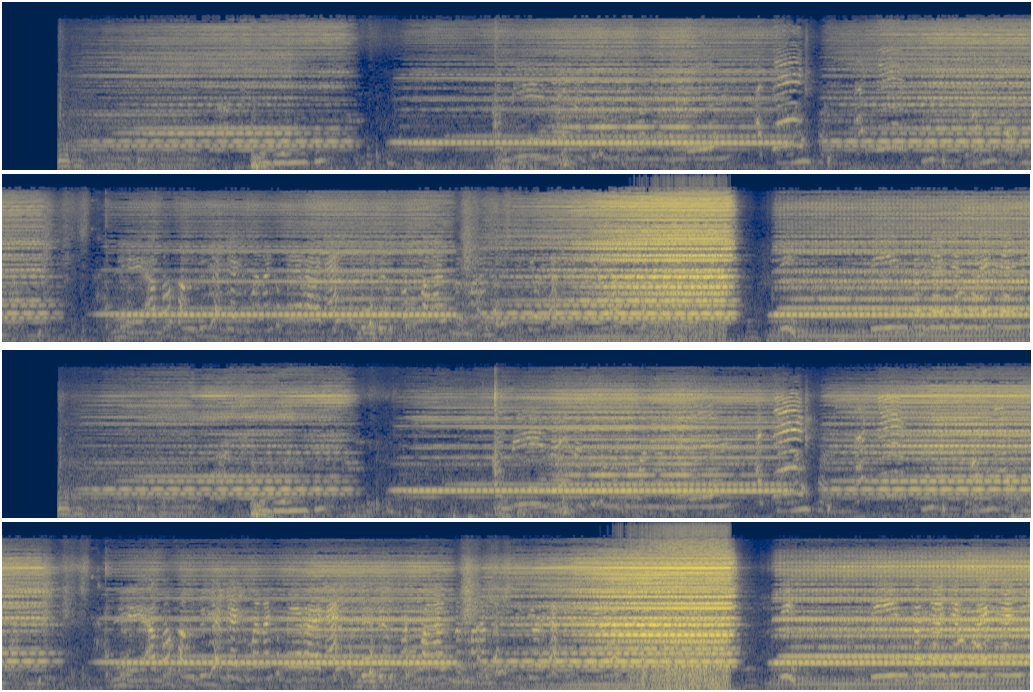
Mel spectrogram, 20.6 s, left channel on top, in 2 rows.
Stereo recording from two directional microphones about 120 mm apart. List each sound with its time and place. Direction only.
1.2 s music: 10° left (ahead or behind)
2.8 s music: 55° left (ahead or behind)
4.8 s music: 30° left (ahead or behind)
8.4 s music: 25° left (ahead or behind)
11.8 s music: 25° left (ahead or behind)
15.7 s music: 60° left (ahead or behind)
16.2 s music: 20° left (ahead or behind)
